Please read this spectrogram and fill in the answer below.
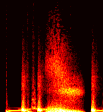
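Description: Intro music sting built from sound effects: three sharp hits with deep booms in quick succession, then a hissing whoosh that cuts off suddenly, followed by another hit near the end.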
